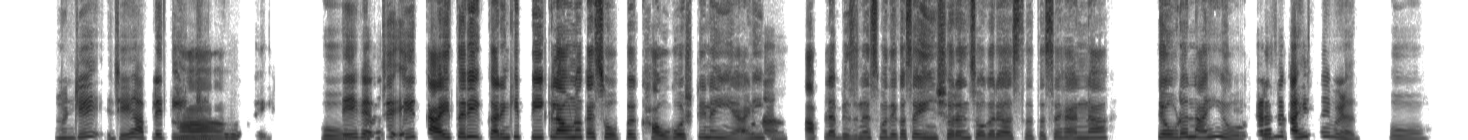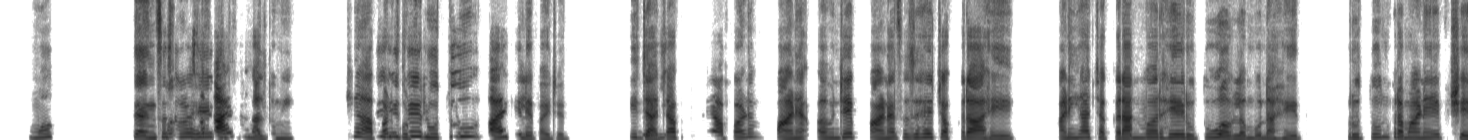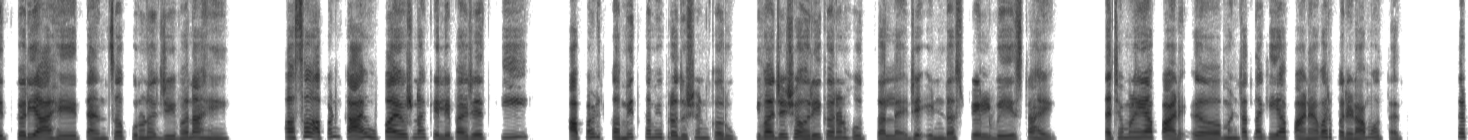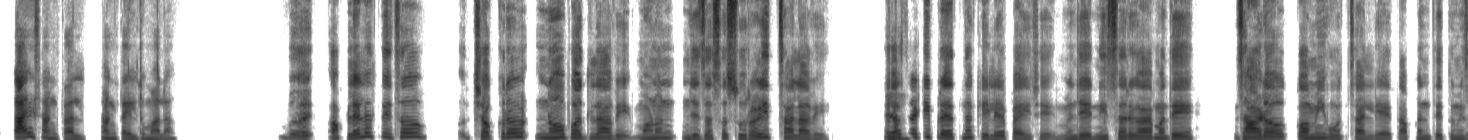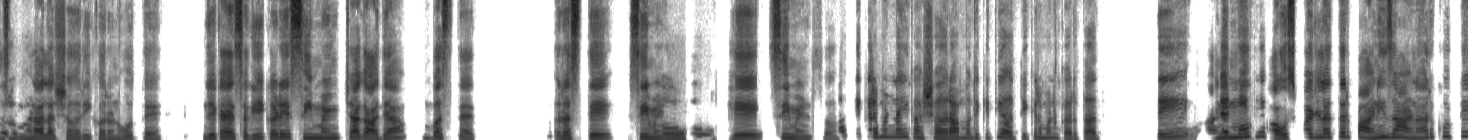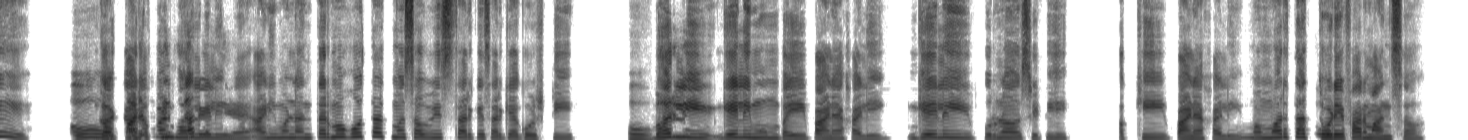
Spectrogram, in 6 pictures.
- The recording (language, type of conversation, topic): Marathi, podcast, पाण्याचे चक्र सोप्या शब्दांत कसे समजावून सांगाल?
- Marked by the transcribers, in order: tapping; in English: "इन्शुरन्स"; other noise; in English: "इंडस्ट्रियल वेस्ट"; "होय" said as "बय"; unintelligible speech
